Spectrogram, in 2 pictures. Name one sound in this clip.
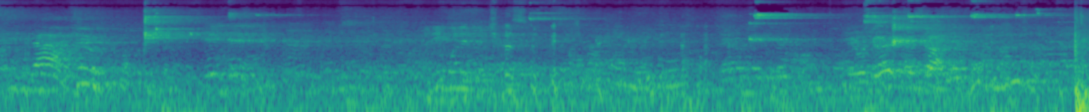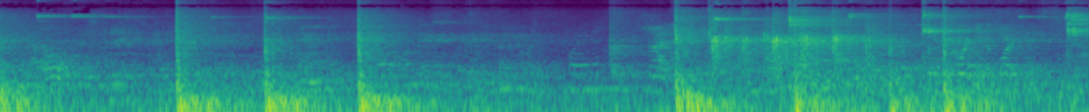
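Young men talk and call out across an echoing gym.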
